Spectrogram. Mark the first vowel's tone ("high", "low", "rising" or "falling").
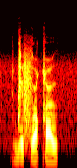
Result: low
